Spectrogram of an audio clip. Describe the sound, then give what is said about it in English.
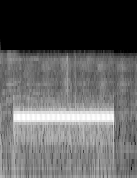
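A single steady telephone tone, like a dial tone, plays during a call transfer. It holds one unchanging pitch for about two seconds, alone against a quiet line, then stops abruptly. “If you know your party's extension, you may dial it. Wait while I transfer your call.”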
